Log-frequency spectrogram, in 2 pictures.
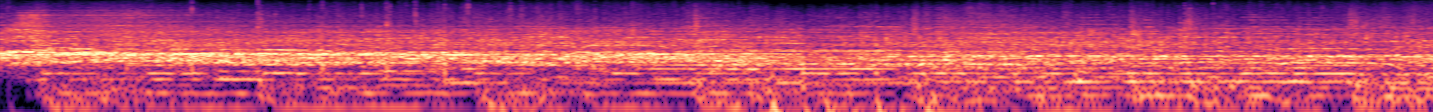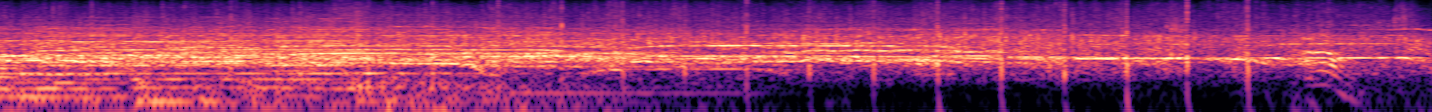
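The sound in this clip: A studio audience at a Comedy Central show cheers, whoops and applauds a guest's entrance. The sound is loud and sustained, with dense clapping and shouts throughout before easing slightly near the end.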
